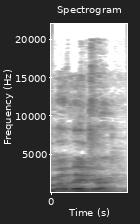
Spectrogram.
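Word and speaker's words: Mourvèdre: of those perhaps, so why don't we say Mourvedre, or Mourvedre, if you want me to pronounce it that way. 100% Mourvedre, that for me reminds me a bit of Bandol.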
